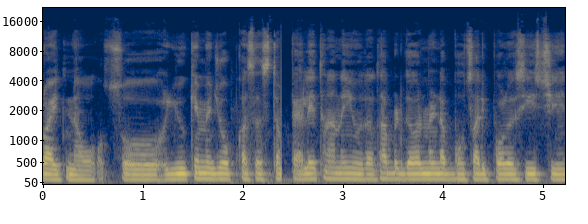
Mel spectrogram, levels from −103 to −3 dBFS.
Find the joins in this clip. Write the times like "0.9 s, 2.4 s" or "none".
2.3 s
